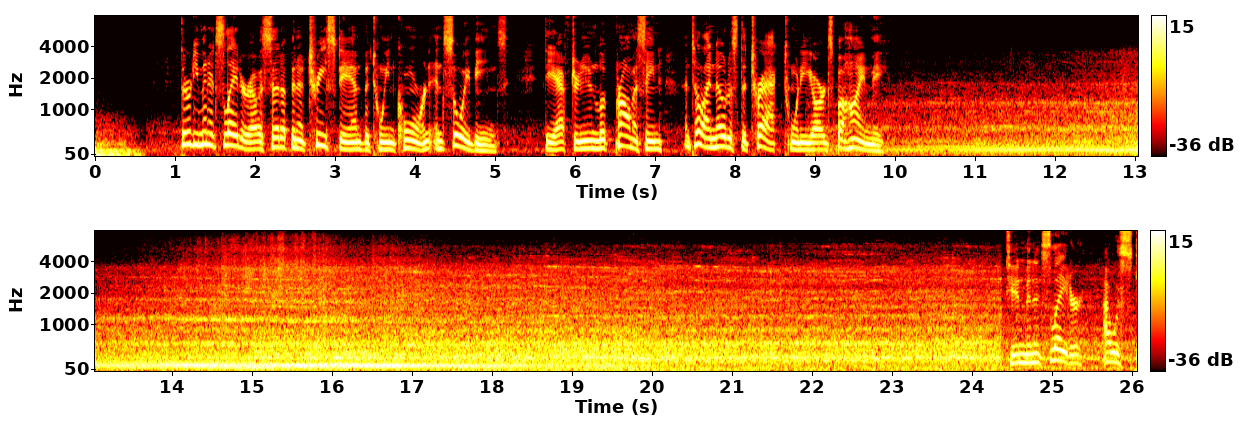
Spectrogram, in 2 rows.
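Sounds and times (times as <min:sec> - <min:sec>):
freight train rumbling past: 0:00.0 - 0:05.3, 0:06.0 - 0:26.0
steady low hum: 0:08.4 - 0:26.0.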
